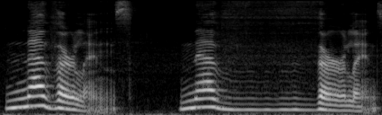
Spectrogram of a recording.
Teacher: Com esse TH vozeado, como se fosse ZZ, língua presa.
